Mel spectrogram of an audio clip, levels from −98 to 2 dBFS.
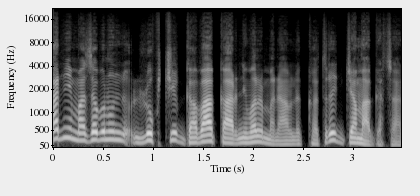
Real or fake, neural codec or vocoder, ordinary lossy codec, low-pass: fake; autoencoder, 48 kHz, 32 numbers a frame, DAC-VAE, trained on Japanese speech; none; 19.8 kHz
